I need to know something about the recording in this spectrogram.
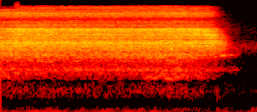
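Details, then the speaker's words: Van parked in the desert, coolant stream found by the tire: sharp steady high hiss then cutoff, pressurised coolant escaping from a freeze plug the mechanic had not replaced. "I'm like what is this and a stream of water was down by the tire so you know me I mean I get up underneath the van and take a look at it and there it is coming from one of those what is it a freeze plug"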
